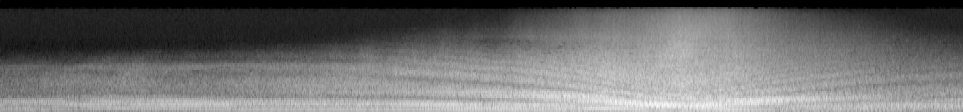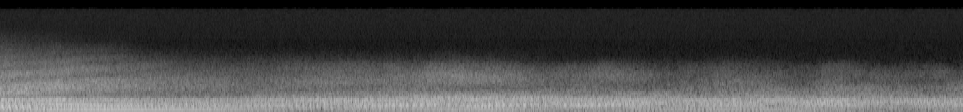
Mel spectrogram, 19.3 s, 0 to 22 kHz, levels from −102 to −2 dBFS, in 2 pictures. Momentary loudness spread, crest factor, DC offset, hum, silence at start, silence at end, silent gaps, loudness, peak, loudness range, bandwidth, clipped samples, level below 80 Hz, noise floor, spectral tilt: 26 LU; 20 dB; under 0.1%; none; 0 s; 0 s; none; -19 LUFS; -2 dBFS; 23 LU; 16.5 kHz; under 0.1%; -38 dBFS; -41 dBFS; -5.5 dB/octave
